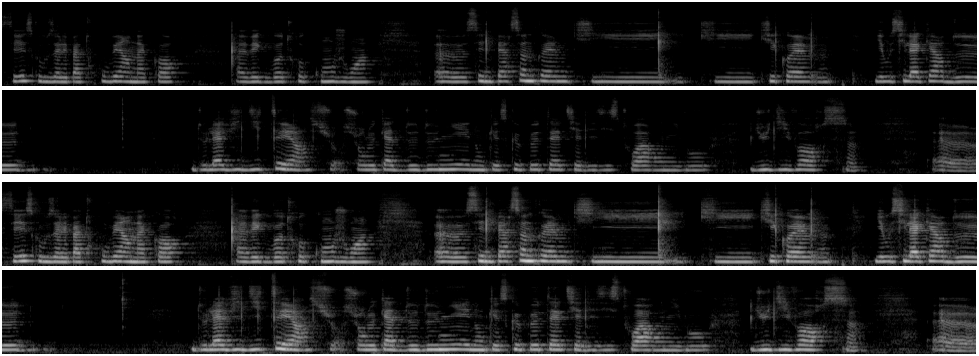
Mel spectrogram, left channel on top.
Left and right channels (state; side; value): quieter; left; 7.3 dB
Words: Est-ce que vous n'allez pas trouver un accord avec votre conjoint? C'est une personne quand même qui est quand même... Il y a aussi la carte de l'avidité, hein, sur le cadre de denier. Donc est-ce que peut-être il y a des histoires au niveau du divorce?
